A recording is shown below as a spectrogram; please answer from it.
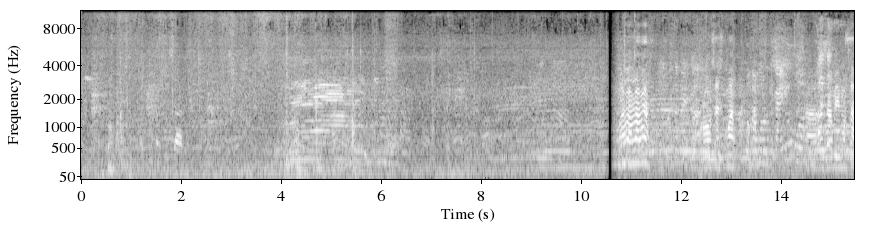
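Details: Giant cattle being unloaded, coming down from a truck: a low, drawn-out moo holds steady for about two seconds amid men's shouting, other brief harmonic calls and a constant engine rumble.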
